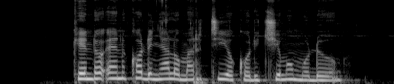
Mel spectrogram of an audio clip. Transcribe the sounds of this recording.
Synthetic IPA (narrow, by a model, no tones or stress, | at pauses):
kendoʔɛnkɔdɲalɔmartɪjokɔdt͡ʃjemomodoŋ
